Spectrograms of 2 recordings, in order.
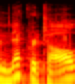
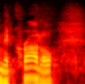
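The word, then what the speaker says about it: Nekrataal: back in the day it's also necritol or if you're pronouncing it wrong necrotal this is a Elvish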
